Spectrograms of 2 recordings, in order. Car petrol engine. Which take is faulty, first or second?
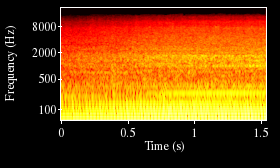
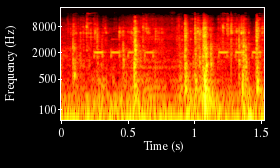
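second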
